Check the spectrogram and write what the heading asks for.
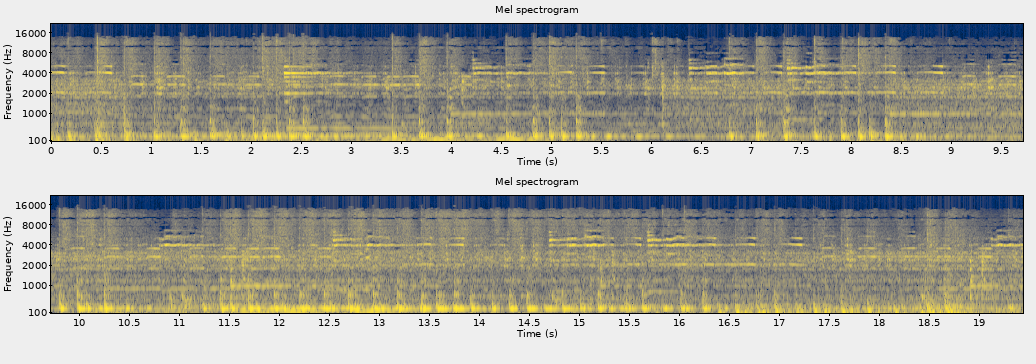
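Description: Live band jamming: electric guitar over a drum kit keeping a steady beat, with a sustained low note underneath. The playing gets fuller and louder about ten seconds in.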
